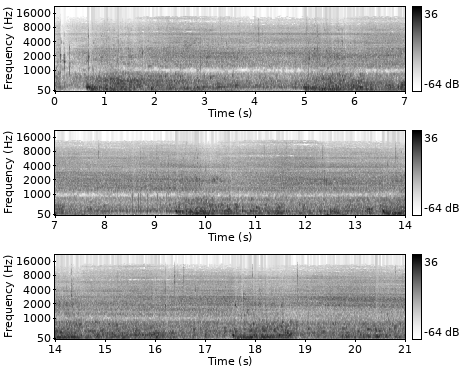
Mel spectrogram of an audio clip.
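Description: Scuba breathing recorded underwater: a diver's exhaled bubbles gurgle and rumble in surges that return about every four seconds, with a steady hiss between them.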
